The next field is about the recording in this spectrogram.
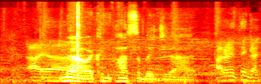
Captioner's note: claps hands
